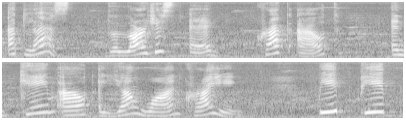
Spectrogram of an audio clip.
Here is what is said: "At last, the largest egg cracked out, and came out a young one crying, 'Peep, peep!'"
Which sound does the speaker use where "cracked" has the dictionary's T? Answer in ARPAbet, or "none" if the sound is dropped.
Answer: T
